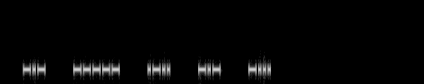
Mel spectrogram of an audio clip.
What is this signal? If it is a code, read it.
Morse code, heard as a keyed tone, about 47 wpm, spaced as for 23 wpm, 700 Hz. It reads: K0LKB
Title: USA Call Signs - 5 Characters - 4x Character Spacing - 50wpm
